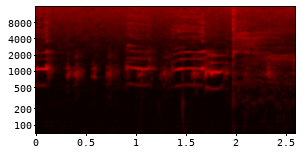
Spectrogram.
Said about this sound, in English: So, as an entertaining break, I don't know if you'll be able to hear this on the recording, but our chickens are actually having a very heated, animated discussion.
